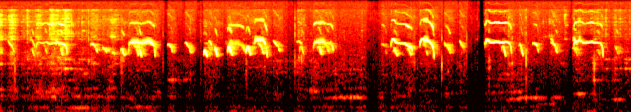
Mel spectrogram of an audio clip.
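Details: Playing pet chicks, four colourful birds, call in clustered high peeps, some rising and some falling, in groups separated by short silences, with a faint low tone now and then.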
